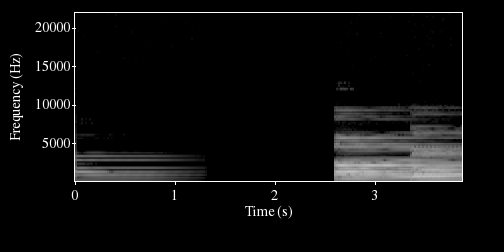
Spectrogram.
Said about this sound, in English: Can you hear it? The bell. Can you hear it? Away off in the distance.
